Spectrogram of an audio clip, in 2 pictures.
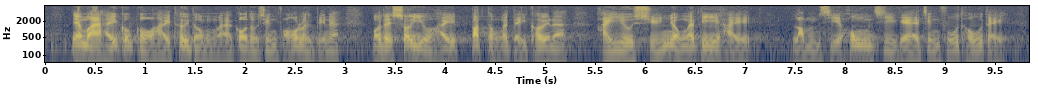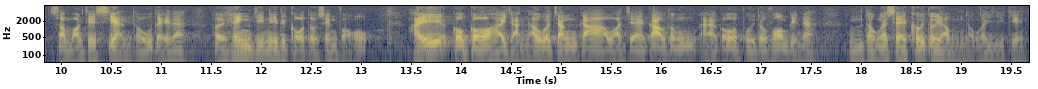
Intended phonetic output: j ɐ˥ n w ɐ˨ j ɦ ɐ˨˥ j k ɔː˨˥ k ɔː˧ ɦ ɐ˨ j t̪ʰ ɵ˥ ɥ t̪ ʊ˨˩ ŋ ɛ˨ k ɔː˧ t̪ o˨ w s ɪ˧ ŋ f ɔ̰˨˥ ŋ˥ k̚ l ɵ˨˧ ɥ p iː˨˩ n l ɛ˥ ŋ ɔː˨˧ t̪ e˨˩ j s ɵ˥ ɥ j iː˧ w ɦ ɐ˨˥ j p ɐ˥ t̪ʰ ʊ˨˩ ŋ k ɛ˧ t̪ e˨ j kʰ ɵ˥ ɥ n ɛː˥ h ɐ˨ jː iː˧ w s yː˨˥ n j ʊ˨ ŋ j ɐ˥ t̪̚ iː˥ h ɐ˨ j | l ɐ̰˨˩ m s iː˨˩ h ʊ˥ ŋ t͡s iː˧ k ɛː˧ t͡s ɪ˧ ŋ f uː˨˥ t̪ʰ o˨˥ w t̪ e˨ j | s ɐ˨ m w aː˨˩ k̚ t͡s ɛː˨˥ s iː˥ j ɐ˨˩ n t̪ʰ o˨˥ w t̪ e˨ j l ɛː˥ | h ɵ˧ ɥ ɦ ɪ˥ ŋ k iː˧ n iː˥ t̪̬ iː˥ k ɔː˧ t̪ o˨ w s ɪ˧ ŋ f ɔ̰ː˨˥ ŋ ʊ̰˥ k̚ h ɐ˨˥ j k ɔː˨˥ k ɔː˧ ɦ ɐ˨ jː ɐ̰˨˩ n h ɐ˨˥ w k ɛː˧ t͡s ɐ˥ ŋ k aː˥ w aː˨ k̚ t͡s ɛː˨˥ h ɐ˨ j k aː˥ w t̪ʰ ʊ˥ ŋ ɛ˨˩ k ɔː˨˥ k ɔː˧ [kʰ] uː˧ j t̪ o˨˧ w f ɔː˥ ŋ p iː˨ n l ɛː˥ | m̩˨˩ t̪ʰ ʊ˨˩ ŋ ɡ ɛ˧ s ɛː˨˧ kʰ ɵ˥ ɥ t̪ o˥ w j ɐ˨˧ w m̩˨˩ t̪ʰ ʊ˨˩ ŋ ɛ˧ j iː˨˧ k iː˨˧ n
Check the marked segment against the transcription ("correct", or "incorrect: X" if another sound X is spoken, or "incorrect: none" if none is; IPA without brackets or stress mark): incorrect: pʰ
